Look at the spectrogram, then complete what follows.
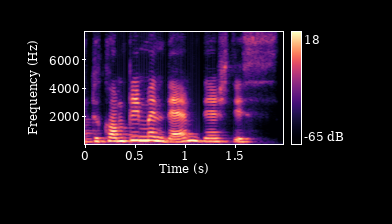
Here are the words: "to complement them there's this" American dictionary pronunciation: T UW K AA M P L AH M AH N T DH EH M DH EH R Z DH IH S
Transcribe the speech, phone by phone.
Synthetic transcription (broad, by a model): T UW K AA M P L AH M AH N T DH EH M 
